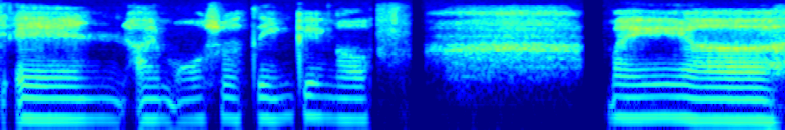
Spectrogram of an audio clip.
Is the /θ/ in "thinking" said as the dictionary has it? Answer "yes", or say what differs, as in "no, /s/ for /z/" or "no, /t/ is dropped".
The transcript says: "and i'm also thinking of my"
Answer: yes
